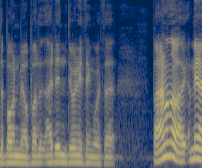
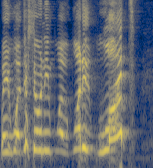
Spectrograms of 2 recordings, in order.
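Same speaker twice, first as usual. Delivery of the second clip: high, loud shouting, confused and panicked. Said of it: "he's just, like, so confused".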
